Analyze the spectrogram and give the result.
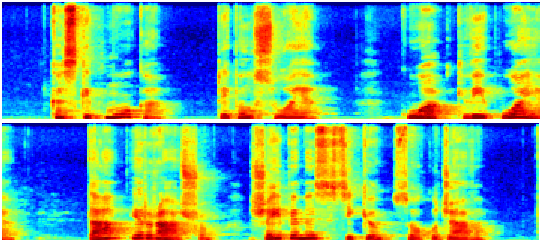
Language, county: Lithuanian, Vilnius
